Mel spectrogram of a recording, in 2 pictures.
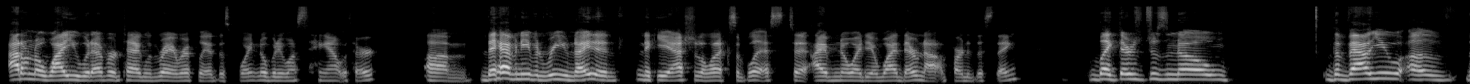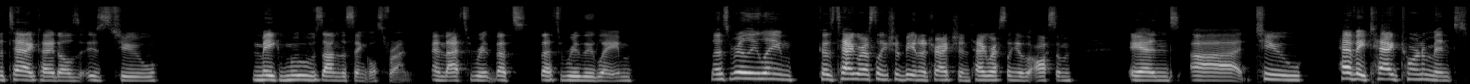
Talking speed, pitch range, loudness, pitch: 185 wpm, 185-225 Hz, -23 LUFS, 200 Hz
